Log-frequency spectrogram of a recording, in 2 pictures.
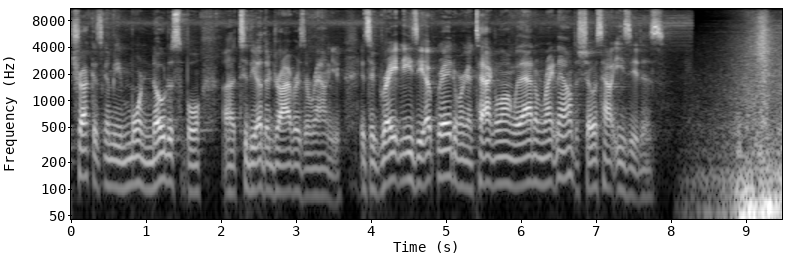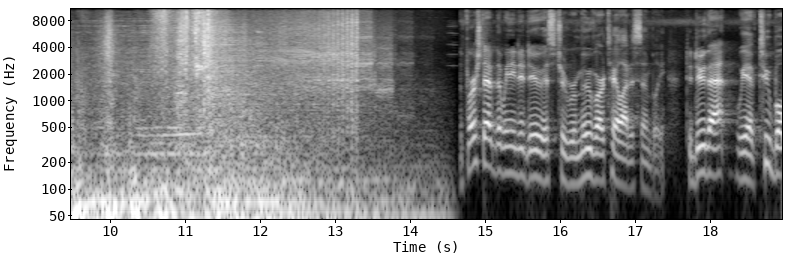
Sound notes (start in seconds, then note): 8.2 sound effect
